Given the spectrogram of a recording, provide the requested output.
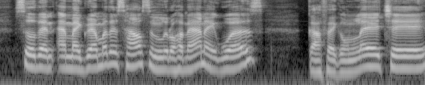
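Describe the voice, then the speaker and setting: On a very clean recording with a silent background, a woman talks with a Miami accent and ordinary pitch variation. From Miami, US. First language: Spanish. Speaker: entrepreneur. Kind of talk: casual interview chat. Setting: studio.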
